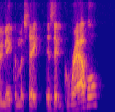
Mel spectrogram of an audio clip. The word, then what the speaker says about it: Gravel: Is it Gravel? It's Gravel. Gravel. Okay. That was going to be my third choice. I thought there might be something. But it's spelled Gravel. So it's deceiving.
